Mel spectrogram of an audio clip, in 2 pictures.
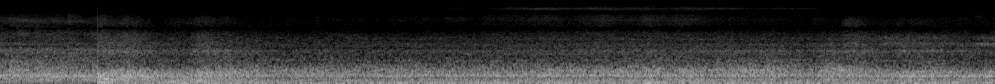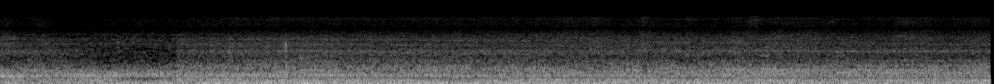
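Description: A subway train rumbles and rattles steadily along the tracks.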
